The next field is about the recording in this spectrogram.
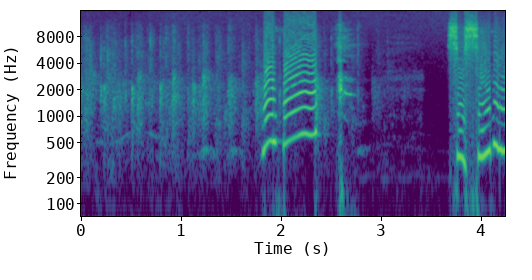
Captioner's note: applause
